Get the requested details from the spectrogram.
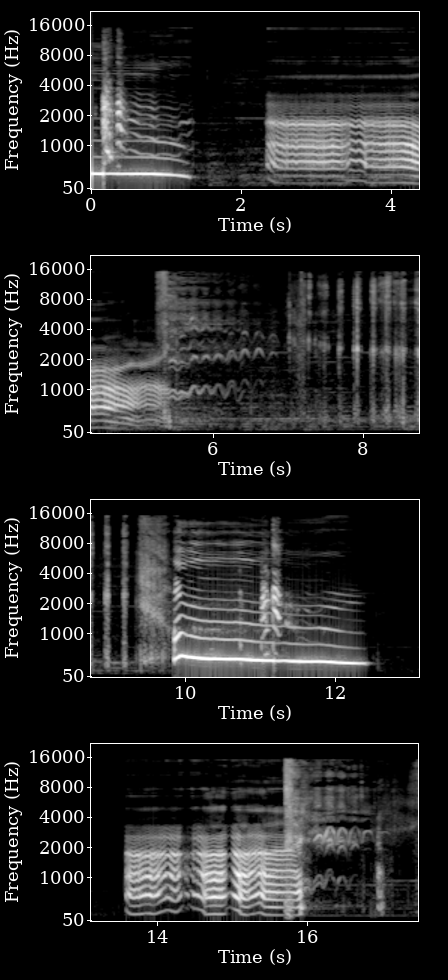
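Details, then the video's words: Pet dog howling together with a person in a howling session; drawn-out wavering howls with bright harmonics, broken by pauses, with a human howl mixed in, one long falling tone. "My dog can't howl"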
